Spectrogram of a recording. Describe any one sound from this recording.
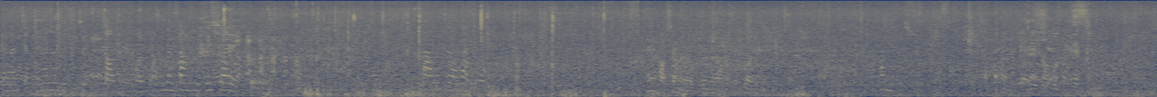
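Several men talk with each other nearby, outdoors.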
